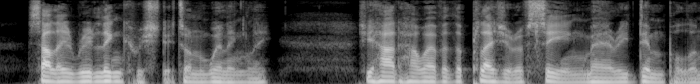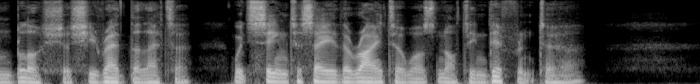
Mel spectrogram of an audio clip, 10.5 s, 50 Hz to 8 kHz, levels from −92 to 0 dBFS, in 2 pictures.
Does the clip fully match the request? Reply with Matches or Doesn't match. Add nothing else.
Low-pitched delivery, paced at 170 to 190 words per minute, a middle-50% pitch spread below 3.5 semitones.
Matches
